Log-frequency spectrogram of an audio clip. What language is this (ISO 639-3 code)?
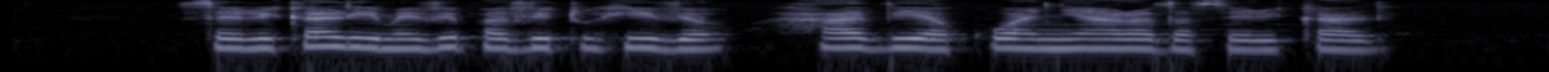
swa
